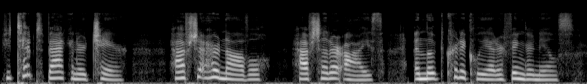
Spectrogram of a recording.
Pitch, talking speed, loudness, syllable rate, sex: 250 Hz, 215 wpm, -18 LUFS, 6.0 syllables/s, female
